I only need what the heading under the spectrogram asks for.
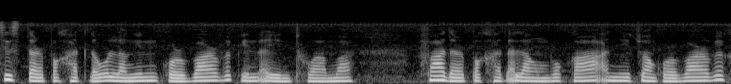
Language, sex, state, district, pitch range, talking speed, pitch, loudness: Mizo, female, Mizoram, Aizawl, 150-170 Hz, 170 wpm, 160 Hz, -17 LUFS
